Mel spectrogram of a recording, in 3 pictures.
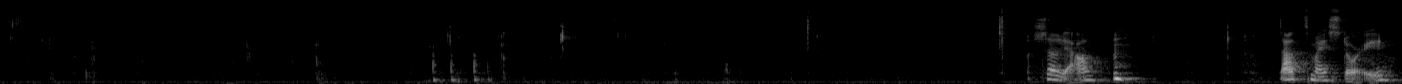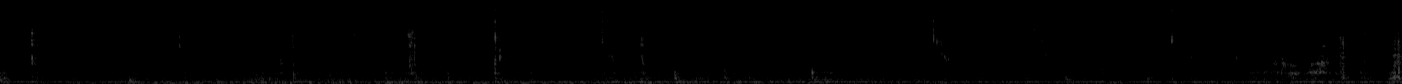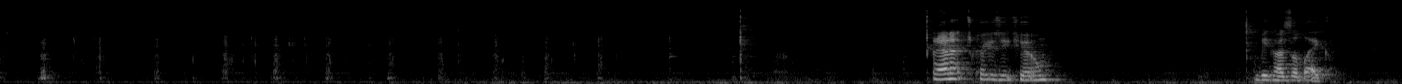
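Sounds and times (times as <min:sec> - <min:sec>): chewing mouth clicks: 0:00.0 - 0:06.9, 0:16.8 - 0:19.2, 0:23.1 - 0:24.8
low steady hum: 0:00.0 - 0:42.0.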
